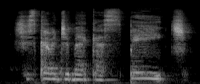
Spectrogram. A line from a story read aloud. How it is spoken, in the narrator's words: whispered one of the girls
